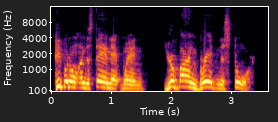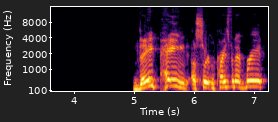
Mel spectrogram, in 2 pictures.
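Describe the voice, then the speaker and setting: His voice sits high and sounds a little mellow, moving with lively intonation at a slightly slow pace. This Southern US man hosts a YouTube livestream, rambling to viewers and tossing in "you know what I'm saying," while his voice tires and his throat dries out.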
